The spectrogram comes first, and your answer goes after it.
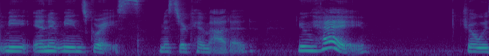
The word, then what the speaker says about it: Unhei: Yes, it's pronounced Unhei. It means grace, Mr. Kim added. Unhei, Joey said slowly, and this time perfectly.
